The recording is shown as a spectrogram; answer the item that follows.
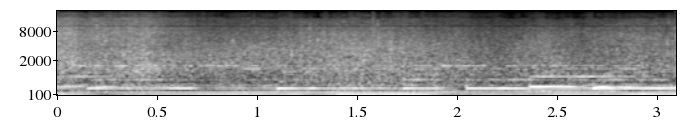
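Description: Steady ocean surf rushes without a break, a continuous wash of water with a low tonal hum running underneath.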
